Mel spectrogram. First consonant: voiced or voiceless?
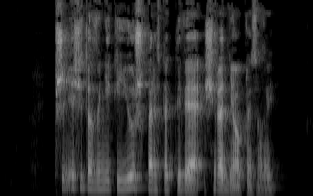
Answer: voiceless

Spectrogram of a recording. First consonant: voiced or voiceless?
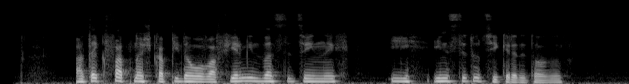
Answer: voiced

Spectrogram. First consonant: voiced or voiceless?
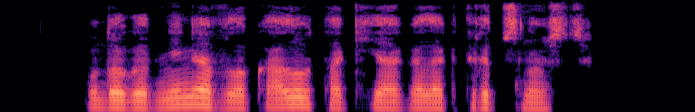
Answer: voiced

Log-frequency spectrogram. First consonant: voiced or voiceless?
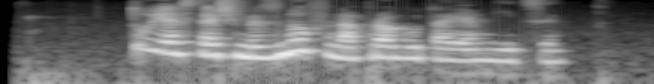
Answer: voiceless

